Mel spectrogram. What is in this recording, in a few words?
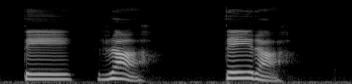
Common Hindi Phrases for travel Thirteen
